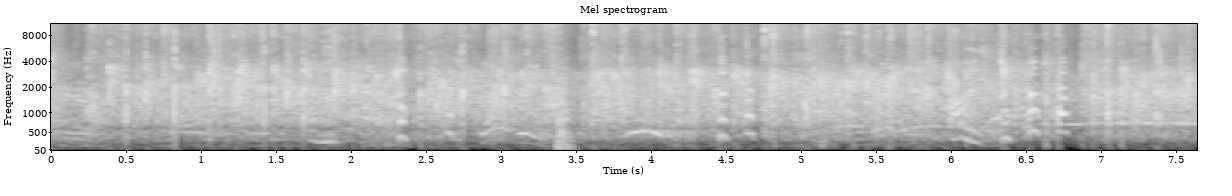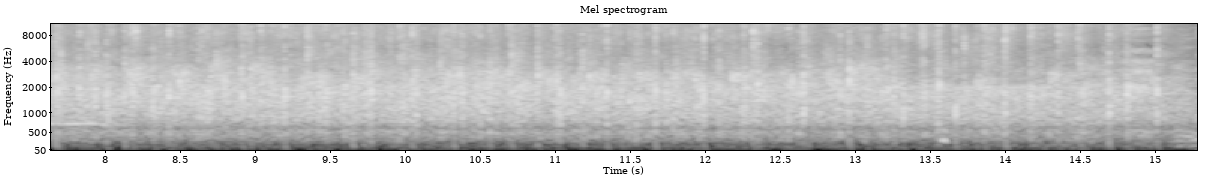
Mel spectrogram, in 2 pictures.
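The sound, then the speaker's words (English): Audience applause welcoming a speaker at a worship gathering: dense, steady clapping from a large crowd that runs unbroken and loud for about fifteen seconds. “Hey, before she starts, let's just applaud”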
